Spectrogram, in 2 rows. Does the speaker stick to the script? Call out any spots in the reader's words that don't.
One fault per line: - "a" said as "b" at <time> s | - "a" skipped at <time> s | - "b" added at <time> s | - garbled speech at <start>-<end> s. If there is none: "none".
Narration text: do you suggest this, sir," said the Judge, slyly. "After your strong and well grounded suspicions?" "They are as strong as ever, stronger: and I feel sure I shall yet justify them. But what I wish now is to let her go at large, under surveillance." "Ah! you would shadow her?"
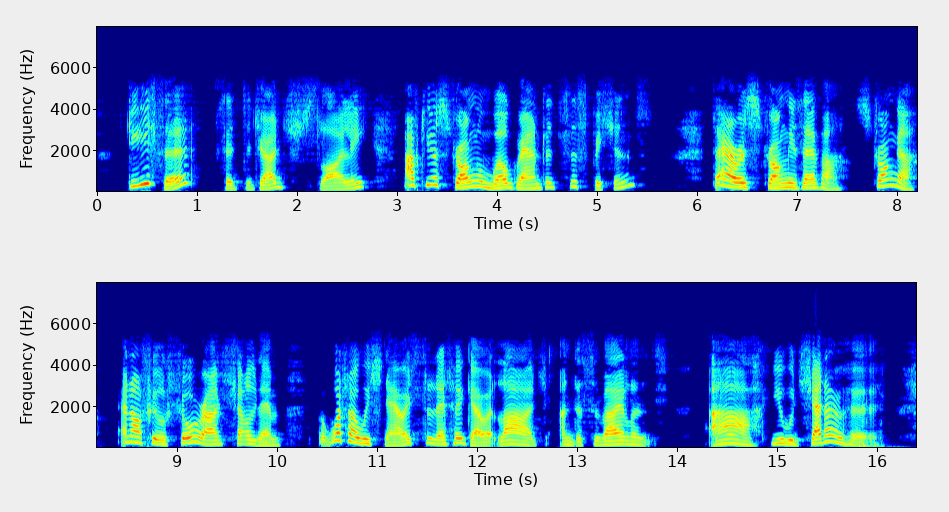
- "suggest this" skipped at 0.6 s
- "yet justify" skipped at 9.8 s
